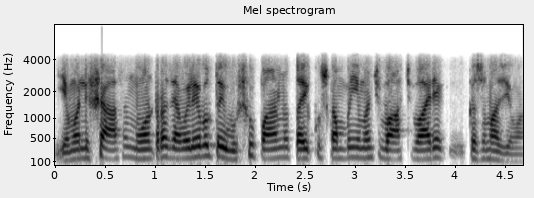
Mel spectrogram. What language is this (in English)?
Kashmiri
